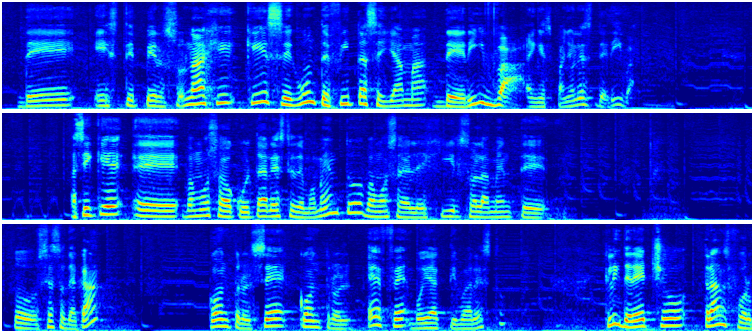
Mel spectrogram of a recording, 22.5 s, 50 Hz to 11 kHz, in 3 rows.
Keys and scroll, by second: 15.5 ctrl+z, 16.1 space, 17.5 ctrl+c, 18.6 ctrl+f.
